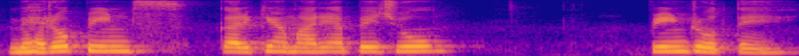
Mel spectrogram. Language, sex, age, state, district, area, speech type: Hindi, female, 18-30, Madhya Pradesh, Ujjain, urban, spontaneous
